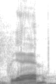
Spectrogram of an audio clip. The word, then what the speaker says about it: BLAME!: in english this would be pronounced blame however i have found some sources listed in the description that imply it's pronounced blam this latter pronunciation makes the exclamation point in the title make a lot more sense if it's intended to be a sound effect i was able to dig up the creator pronouncing it as blum so that's what i'm going with anyways blom is a dystopian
